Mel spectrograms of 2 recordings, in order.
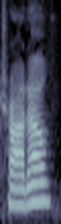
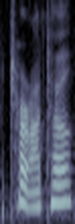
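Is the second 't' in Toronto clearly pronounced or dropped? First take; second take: dropped; pronounced. First: The second t is dropped in a relaxed way. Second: The second t is clearly and carefully pronounced. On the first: "it's like Toronto" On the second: "I'm pronouncing Toronto like Toronto"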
